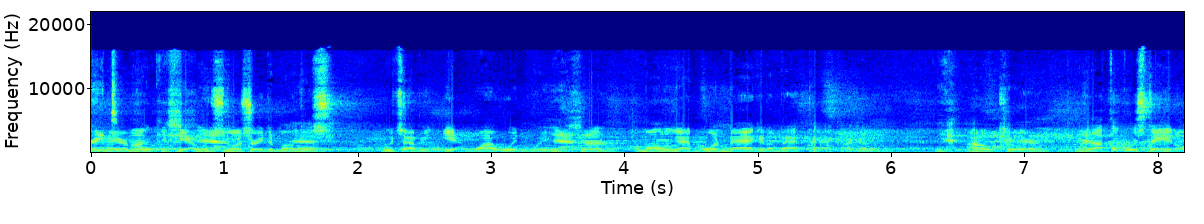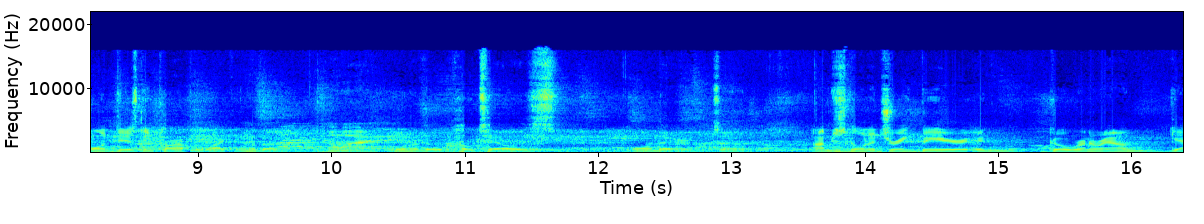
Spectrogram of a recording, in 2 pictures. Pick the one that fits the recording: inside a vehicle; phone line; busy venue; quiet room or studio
busy venue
